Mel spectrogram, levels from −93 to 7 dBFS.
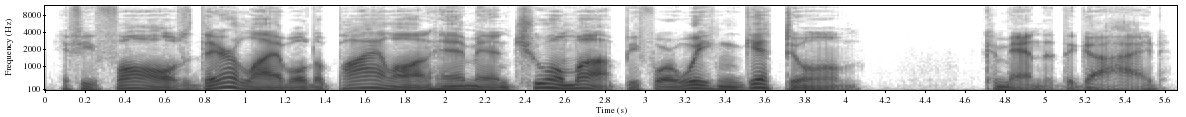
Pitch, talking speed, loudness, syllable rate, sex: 100 Hz, 235 wpm, -20 LUFS, 5.9 syllables/s, male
